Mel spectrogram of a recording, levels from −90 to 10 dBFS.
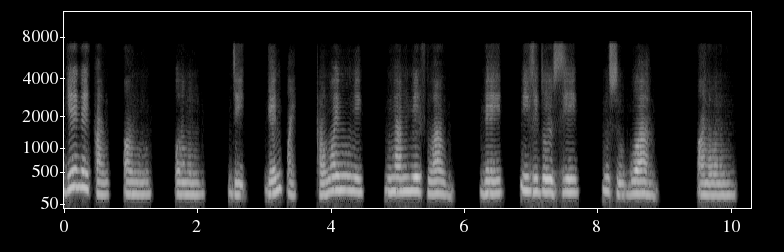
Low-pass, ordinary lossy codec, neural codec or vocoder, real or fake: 7.2 kHz; MP3, 96 kbps; codec, 16 kHz, 0.5 kbps, FreqCodec, smaller model; fake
